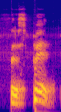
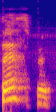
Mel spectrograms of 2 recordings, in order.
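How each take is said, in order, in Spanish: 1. El acento está en la última sílaba. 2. El acento está en la primera sílaba.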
